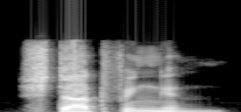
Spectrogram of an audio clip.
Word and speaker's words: stattfinden: I told you that if any word in German language starts with sp or st, then we pronounce it If any verb any word in German starts with sp or st, then we pronounce it as sh. So, here we will say say stattfinden.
